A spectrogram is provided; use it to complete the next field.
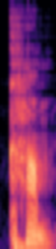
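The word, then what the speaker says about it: come: অনুশীলন করা খাম আসা কাম না বলে আমরা খাম উচ্চারণ করব খাম আসা কাম কেন হবে না কারণ এখানে এসপিরেশন হবে ফি ঠি খে সিউ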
